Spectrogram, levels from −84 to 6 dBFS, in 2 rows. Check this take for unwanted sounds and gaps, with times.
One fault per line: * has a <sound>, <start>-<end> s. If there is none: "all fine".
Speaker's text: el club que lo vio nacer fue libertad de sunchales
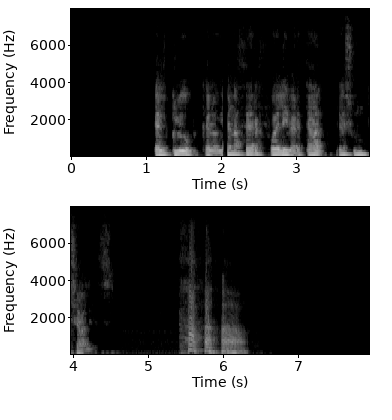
* has a dropout, 2.0-2.1 s
* has a laugh, 5.4-6.4 s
